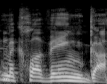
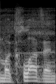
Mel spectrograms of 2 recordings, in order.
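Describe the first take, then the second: First: The name ends with a clear g sound. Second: The name ends without a g sound. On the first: "He said McLoving instead" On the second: "instead uh, of McLovin"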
